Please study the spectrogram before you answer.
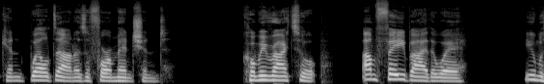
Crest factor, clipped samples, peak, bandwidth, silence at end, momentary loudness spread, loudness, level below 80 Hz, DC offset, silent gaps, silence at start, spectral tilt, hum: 16 dB; under 0.1%; -4 dBFS; over 20 kHz; 0 s; 15 LU; -18 LUFS; -62 dBFS; under 0.1%; 1.99-2.10 s; 0 s; -5 dB/octave; none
